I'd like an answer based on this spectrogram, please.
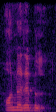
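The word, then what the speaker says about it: honorable: अब बाकी 2 क्या है, सेकंड वन क्या है, जहाँ पर क्या है कि H जो है, H साइलेंट हो, ऐसे वर्ड जैसे ऑनरेरी, आवर, ऑनरेबल, ऑनेस्ट।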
